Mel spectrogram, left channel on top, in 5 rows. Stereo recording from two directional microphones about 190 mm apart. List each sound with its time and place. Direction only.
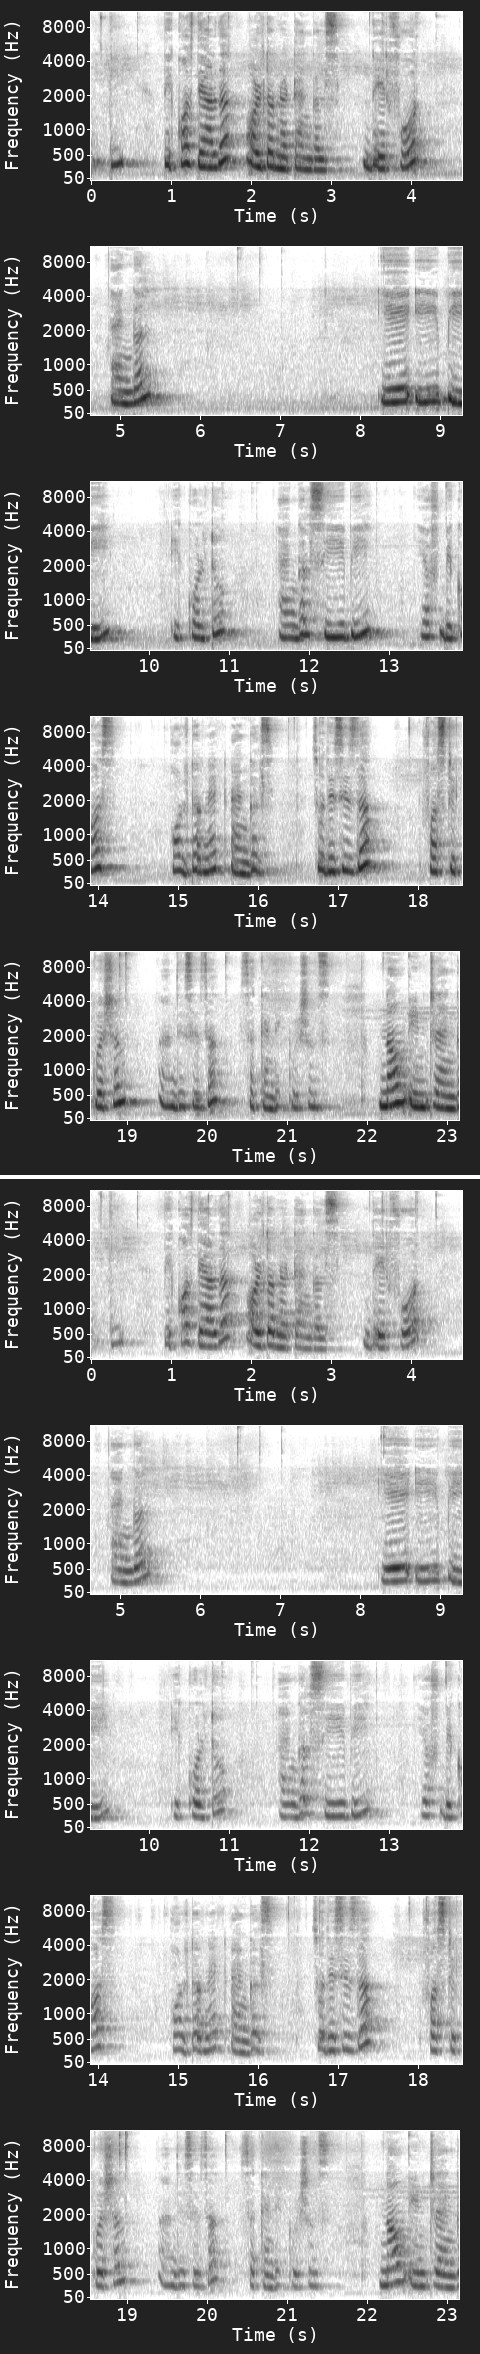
0.5 s a woman's voice: 35° left (ahead or behind)
8.3 s a woman's voice: 40° left (ahead or behind)
10.2 s a woman's voice: 35° left (ahead or behind)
